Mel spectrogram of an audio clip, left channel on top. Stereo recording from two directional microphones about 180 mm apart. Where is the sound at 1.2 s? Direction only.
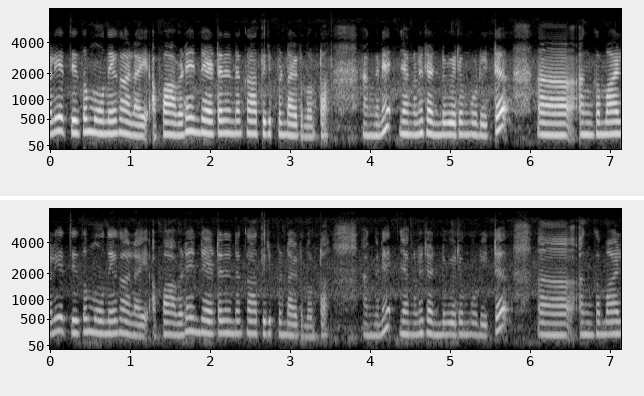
50° left (ahead or behind).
